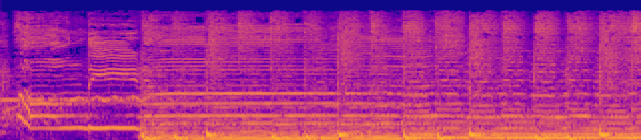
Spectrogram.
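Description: A song plays loudly: a sustained tonal intro for about a second, then a full band enters with a steady rhythmic beat and dense harmonic instrumentation, no voices.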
